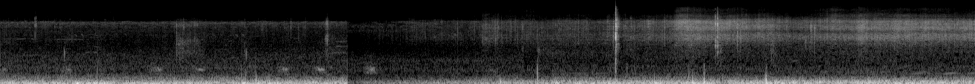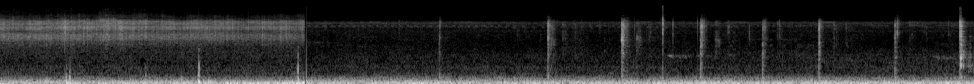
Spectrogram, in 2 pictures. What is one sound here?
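A charcoal fire crackles and pops.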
